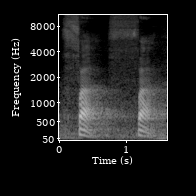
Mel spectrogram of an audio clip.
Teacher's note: fa Jadi bukan bibir bertemu dengan bibir fa fa lah tapi gigi seri atas ditempelkan ke bibir bawah · Huruf fa cara mengucapkannya yaitu gigi atas, gigi seri atas ditempelkan ke lidah, ke bibir bawah.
